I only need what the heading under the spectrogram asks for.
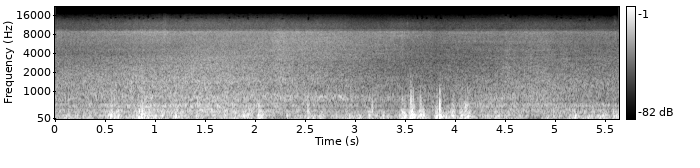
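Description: Steady roar of ocean surf washing onto the beach at Shichirigahama, Japan, with gusty wind buffeting the microphone and a few stronger low rumbles as waves break; no one speaks.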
